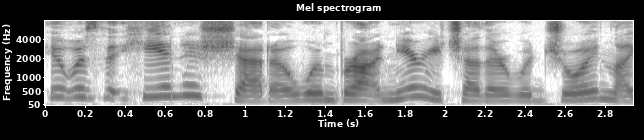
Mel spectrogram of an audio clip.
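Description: With lively intonation, the passage is read aloud in a natural voice.

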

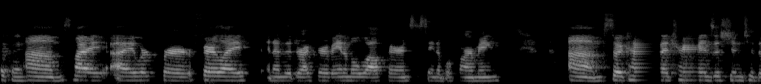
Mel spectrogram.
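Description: A woman with a US Midwestern accent speaks at a fairly quick pace in a bright, sharp tone with monotone, flat intonation. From Michigan, US. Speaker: veterinarian. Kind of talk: interview. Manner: halting with many fillers.

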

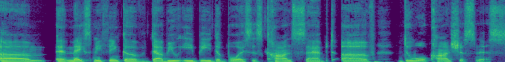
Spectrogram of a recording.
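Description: At a very slow pace, a man keeps his loudness very even and his intonation fairly even, speaking at a medium pitch. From Miami, Florida (Haitian family). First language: Haitian Creole. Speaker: marriage and family therapist. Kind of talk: interview.

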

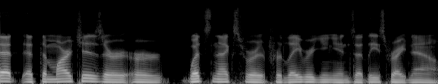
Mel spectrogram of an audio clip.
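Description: The speaker is a man with a normal speaking voice, pitched in the middle range. His speed is average. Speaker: podcast host. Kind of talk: casual interview.

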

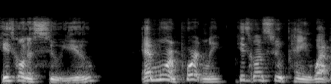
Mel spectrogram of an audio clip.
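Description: With an American accent and a plain, everyday voice, a man of medium pitch speaks at a moderate pace with lively intonation. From West Philadelphia. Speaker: financial advisor, company founder. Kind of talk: casual interview.

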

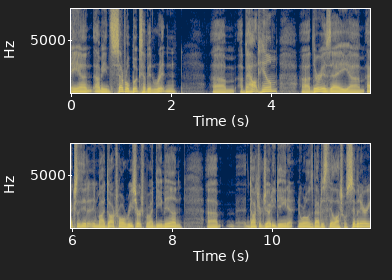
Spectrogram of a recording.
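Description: In a Southern US accent, the voice has a dark, mellow tone, fairly even intonation and a dry, close sound with no echo. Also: man, fairly high pitch for a man, fairly quick pace. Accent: Southern US (Georgia). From Georgia, US South. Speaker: pastor. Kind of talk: casual interview chat.

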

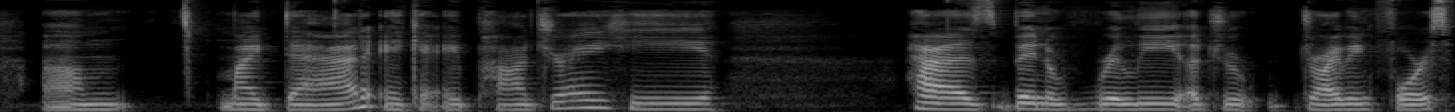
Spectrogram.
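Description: Against a quiet background, a woman talks at a very deep, low pitch with fairly even intonation. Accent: American. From Michigan, US Midwest. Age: 30s. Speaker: podcast host and money coach. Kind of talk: casual monologue.

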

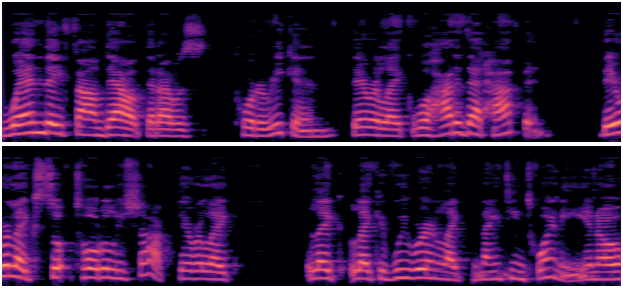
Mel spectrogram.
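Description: A woman with an unremarkable speaking voice, fairly high in pitch, at a fairly quick pace with ordinary pitch variation, on a very clean recording with a silent background. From New Jersey, Long Branch. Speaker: police sergeant. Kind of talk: interview. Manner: casual.

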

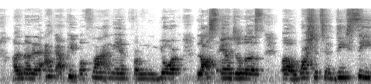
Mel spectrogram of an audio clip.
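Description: With an American accent and a medium-pitched voice, a woman talks while noticeable background noise is heard behind her. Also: fairly even intonation, moderate pace. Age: 30s. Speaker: sex trafficking survivor and advocate. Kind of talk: radio interview. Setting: studio.

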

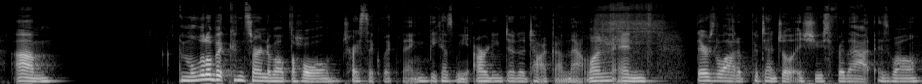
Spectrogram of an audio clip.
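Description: A woman speaks at a fairly quick pace with a very deep, low pitch. The recording is very clean, with a silent background. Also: fairly even intonation. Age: 50s. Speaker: physician and podcast co-host. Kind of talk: casual medical discussion. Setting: basement recording space.

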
